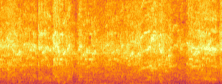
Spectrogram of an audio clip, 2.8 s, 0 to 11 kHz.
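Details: A dense chorus from a lovebird breeding farm of about 800 pairs: many shrill, squealing chirps and squawks overlapping without pause, high-pitched and continuous.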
